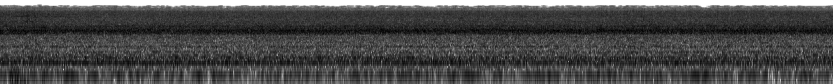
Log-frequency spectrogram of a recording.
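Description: Table saw and its dust extraction running steadily with no load, a constant hum, just after the blade has finished a rip cut through an acrylic sheet.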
